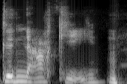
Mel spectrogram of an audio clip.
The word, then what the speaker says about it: gnocchi: I forgot how she said it, but then my mother, the Italian one, was like, "Oh no, you say it like this, gnocchi."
